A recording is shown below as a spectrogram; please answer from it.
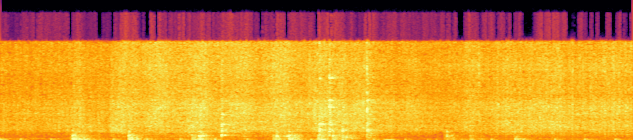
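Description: Vegetables sizzle and fry steadily in a pan, with repeated scraping and stirring clatter from a spoon, close and continuous with no talking.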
